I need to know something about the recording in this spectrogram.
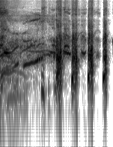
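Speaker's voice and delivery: high, squealing burst of laughter; real laugh. Real, not acted. Laughing at his own vaccine theory, a high real laugh. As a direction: crack up at your own idea.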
